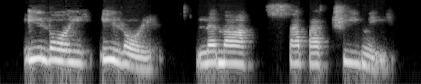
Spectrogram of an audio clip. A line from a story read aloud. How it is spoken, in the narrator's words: Jesus cried out in a large voice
